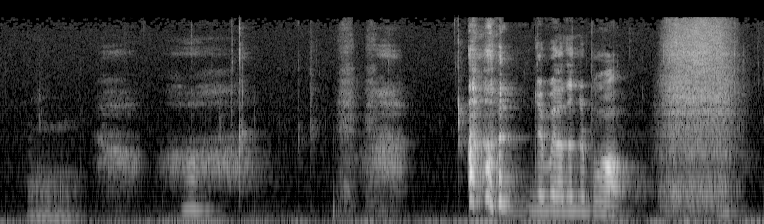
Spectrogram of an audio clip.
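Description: A man slurps noodles loudly, close by.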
